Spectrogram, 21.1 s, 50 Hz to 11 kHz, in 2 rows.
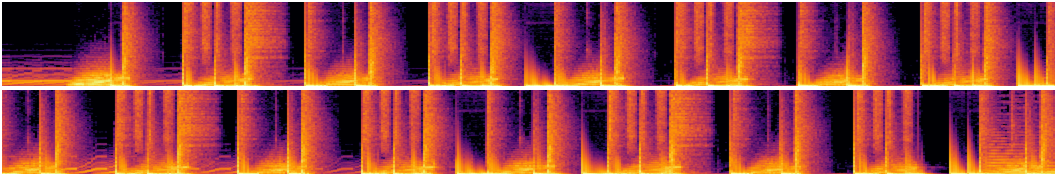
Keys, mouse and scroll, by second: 0.5 click, 1.0 click, 1.4 r, 2.0 g, 2.8 click, 3.1 click, 3.9 click, 4.2 click, 4.7 alt+a, 4.9 click, 5.4 g, 6.2 r, 7.0 alt+a, 7.3 click, 7.7 alt+d, 8.3 r, 8.9 r, 10.7 s, 11.3 g, 12.6 click, 12.9 alt+d, 13.7 g, 14.3 g, 14.6 r, 15.3 g, 16.6 shift+middle click, 16.9 alt+a, 17.9-18.9 drag, 19.4-20.5 drag.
